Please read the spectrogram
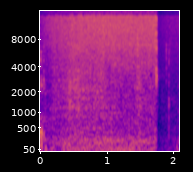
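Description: A loud, steady hiss with no pitch, brightest in the treble, lasting under two seconds and cutting off suddenly.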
